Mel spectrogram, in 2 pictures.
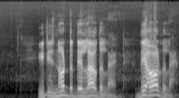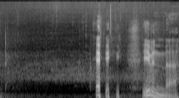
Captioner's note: chuckles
